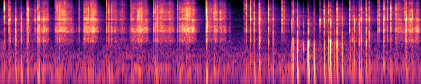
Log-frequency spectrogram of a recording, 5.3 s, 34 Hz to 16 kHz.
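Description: Long nails scratch and rub a small, solid, flat painted wooden gnome figure, giving a dry, rasping sound. Quick, sharp scratches give way to longer strokes of bright, hissy rubbing, then return as a rapid run of crisp taps and scrapes. Nearly all the energy sits high, with a steady tone near 3.8 kHz and almost no low end.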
